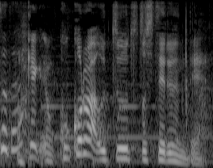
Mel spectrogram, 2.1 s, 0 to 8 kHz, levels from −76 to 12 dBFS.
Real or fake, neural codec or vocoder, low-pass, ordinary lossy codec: real; none; none; none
